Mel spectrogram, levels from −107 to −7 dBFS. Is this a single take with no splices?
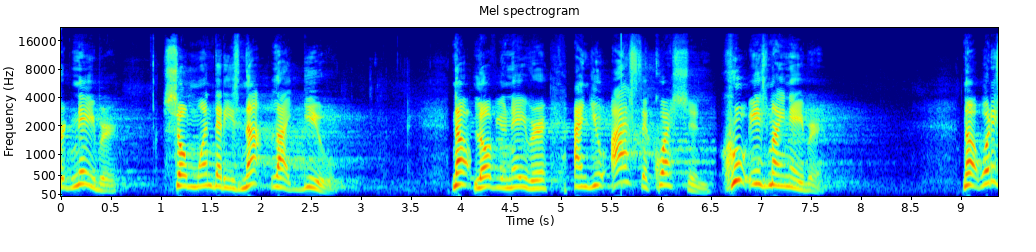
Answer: no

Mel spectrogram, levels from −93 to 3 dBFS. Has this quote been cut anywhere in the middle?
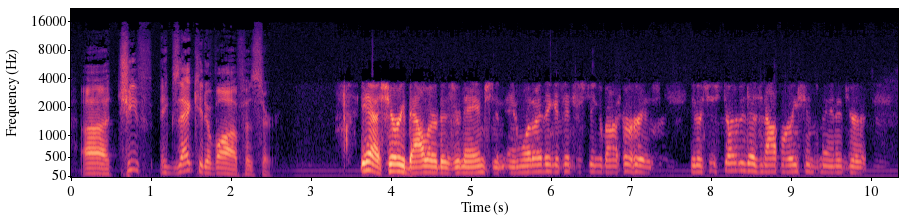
yes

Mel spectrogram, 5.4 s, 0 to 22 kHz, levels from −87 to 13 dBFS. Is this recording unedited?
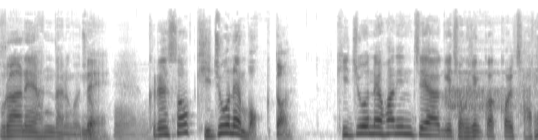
yes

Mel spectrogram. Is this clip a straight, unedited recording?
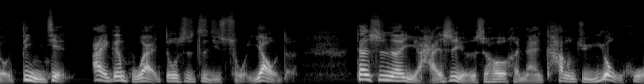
yes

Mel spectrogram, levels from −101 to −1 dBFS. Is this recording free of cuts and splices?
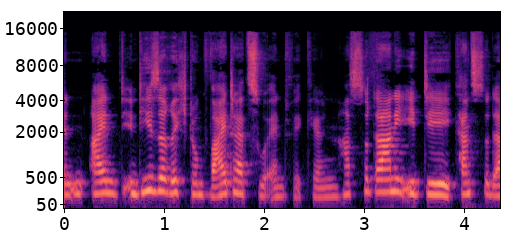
yes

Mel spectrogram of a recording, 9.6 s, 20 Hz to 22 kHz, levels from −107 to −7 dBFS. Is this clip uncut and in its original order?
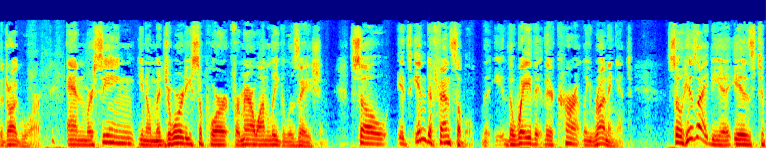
yes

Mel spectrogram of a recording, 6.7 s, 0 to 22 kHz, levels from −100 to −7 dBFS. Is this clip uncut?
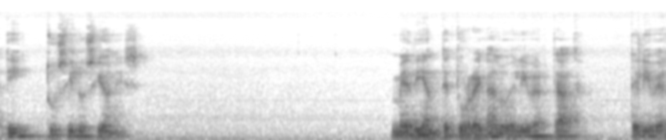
yes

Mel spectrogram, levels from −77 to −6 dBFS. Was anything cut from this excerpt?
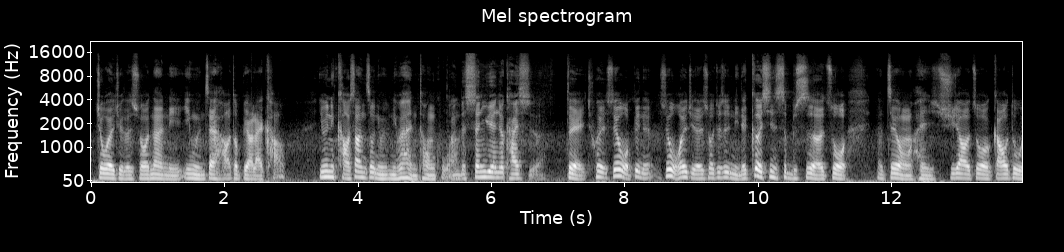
no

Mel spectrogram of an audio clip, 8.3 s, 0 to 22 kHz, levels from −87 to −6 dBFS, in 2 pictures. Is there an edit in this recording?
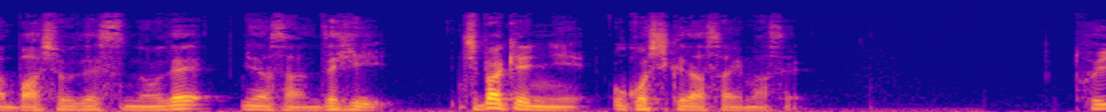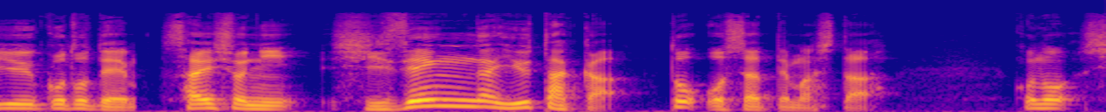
yes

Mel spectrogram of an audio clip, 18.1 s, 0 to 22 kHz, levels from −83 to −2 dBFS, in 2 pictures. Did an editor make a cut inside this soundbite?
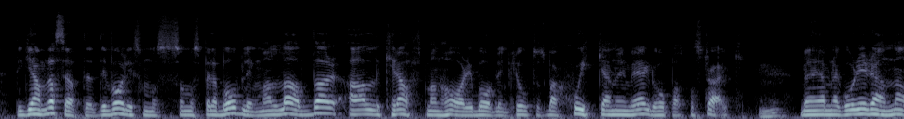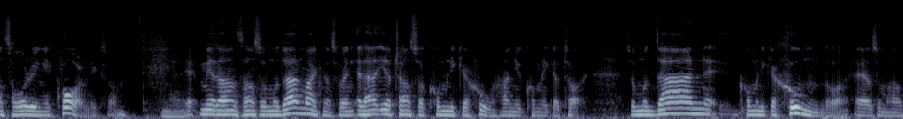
no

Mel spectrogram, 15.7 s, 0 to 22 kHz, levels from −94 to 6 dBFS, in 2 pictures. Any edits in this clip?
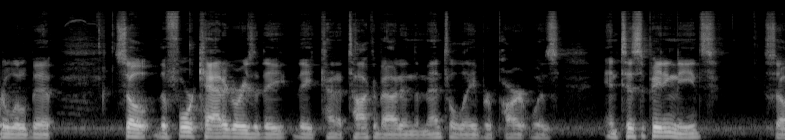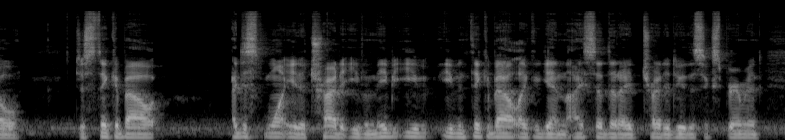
no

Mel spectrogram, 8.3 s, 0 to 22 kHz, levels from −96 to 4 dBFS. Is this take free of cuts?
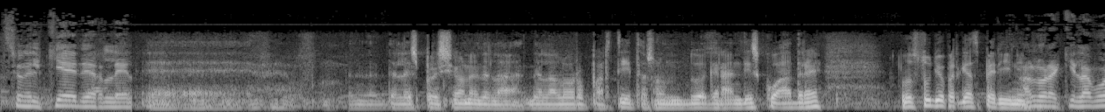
no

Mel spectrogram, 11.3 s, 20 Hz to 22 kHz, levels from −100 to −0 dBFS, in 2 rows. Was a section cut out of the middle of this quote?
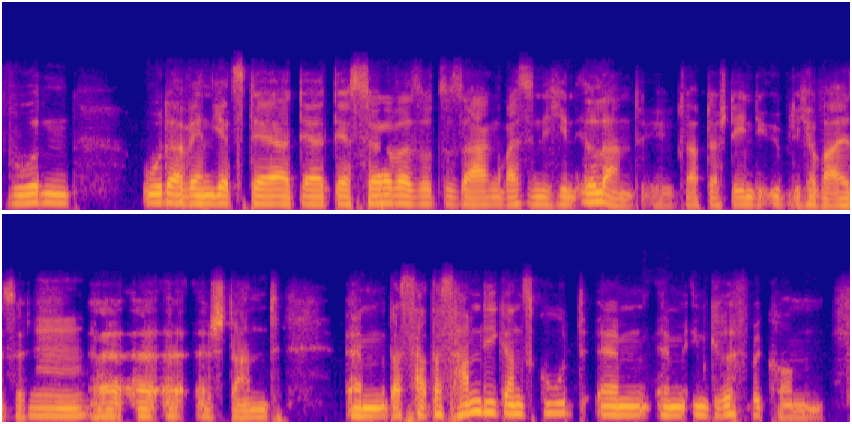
no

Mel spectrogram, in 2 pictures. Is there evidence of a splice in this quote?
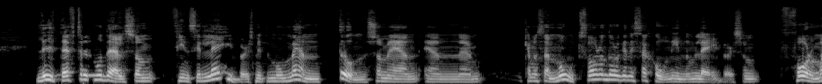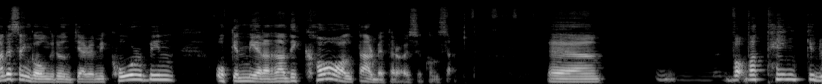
no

